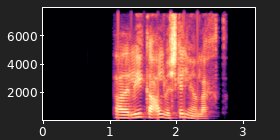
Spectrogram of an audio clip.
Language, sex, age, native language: Icelandic, female, 20-29, Icelandic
